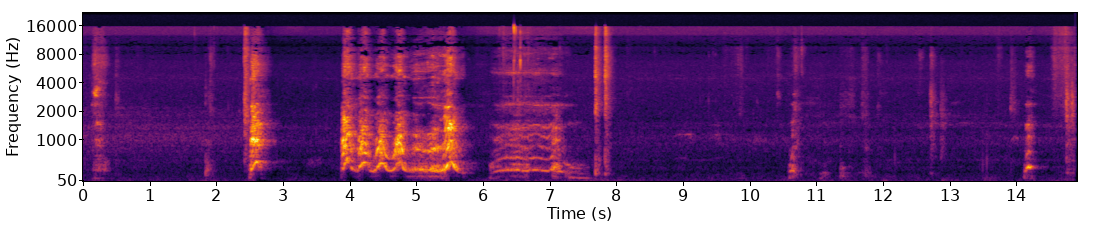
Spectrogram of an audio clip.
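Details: Three-month-old Šarplaninac (Yugoslavian Shepherd Dog) puppy, recorded 6 May 2021; a few sharp barks followed by longer wavering, whiny yelping howls, then scattered soft yips and quiet pauses.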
